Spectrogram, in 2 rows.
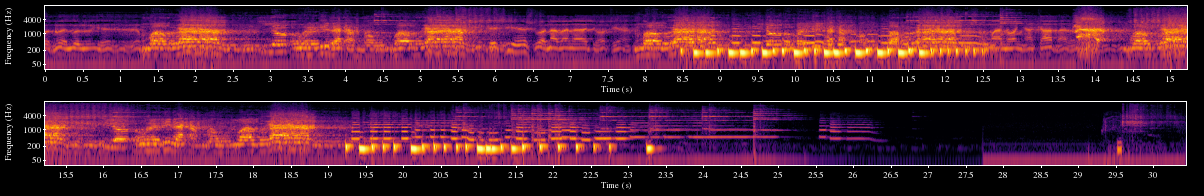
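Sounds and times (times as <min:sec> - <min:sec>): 
forest chants: 0:00.0 - 0:23.5.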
